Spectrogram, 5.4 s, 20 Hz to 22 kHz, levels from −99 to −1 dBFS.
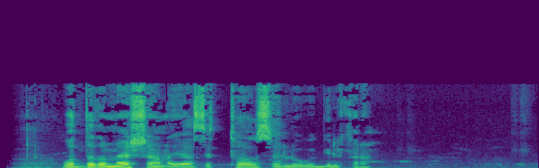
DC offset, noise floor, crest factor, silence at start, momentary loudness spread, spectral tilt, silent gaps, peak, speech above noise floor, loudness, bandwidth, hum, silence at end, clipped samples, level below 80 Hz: under 0.1%; -67 dBFS; 18 dB; 0.2 s; 14 LU; -3.5 dB/octave; none; -8 dBFS; 43 dB; -23 LUFS; 11.5 kHz; none; 1.7 s; under 0.1%; -58 dBFS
